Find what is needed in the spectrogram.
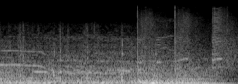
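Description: Wind buffeting a body-worn microphone while running in a crowd of race runners, with faint voices behind it. About one and a half seconds in the sound cuts abruptly to another recording, with a thump.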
